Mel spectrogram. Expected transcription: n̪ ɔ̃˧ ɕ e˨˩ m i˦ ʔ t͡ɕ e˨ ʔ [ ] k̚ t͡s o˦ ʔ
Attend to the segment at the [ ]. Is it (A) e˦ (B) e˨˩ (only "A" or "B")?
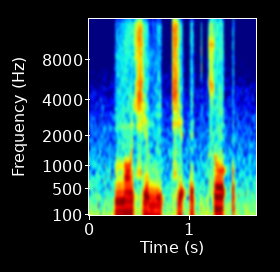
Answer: A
